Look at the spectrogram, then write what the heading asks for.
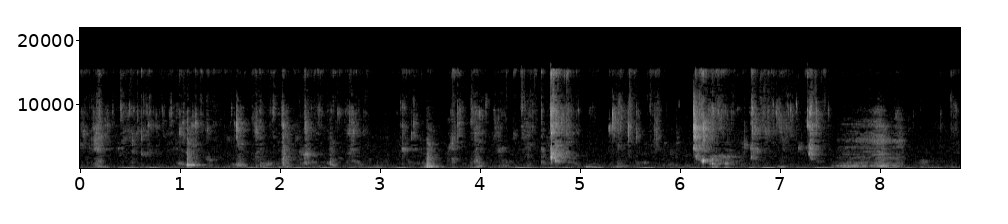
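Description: Faint, wet chewing and lip-smacking of a person eating biryani by hand, made of scattered sharp clicks and crackles, the loudest near the middle and about six seconds in. A faint steady low hum lies underneath.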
